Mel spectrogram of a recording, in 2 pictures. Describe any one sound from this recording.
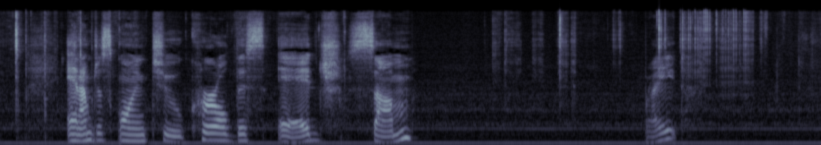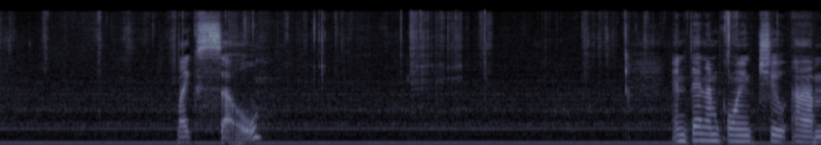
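Paper rustles softly as it is rolled around a thin wooden stick.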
